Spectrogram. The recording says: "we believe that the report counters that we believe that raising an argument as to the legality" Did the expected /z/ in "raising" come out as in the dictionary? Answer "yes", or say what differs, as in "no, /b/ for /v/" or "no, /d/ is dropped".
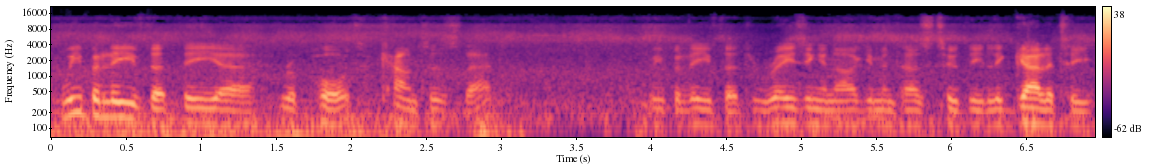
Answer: yes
